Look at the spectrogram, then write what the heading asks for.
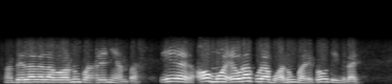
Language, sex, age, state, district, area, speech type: Nepali, female, 30-45, West Bengal, Kalimpong, rural, conversation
